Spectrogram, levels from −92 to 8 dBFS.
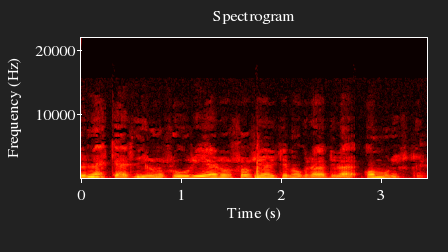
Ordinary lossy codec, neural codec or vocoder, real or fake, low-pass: AAC, 48 kbps; none; real; 19.8 kHz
